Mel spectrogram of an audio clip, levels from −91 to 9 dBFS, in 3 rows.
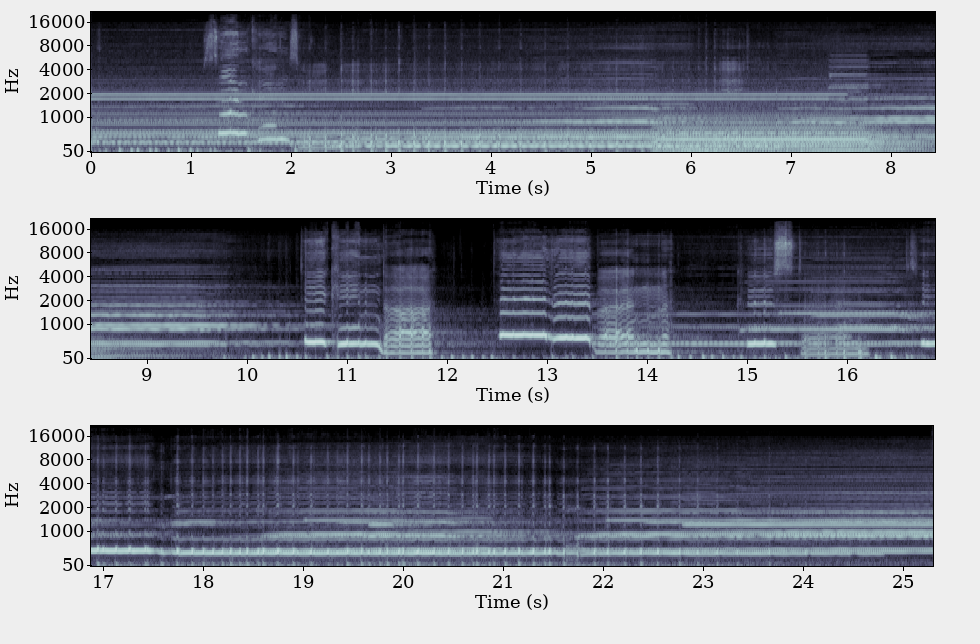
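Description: From 9.73 to 10.69 s the audio runs about 9% fast at unchanged pitch, a jitter buffer speed-up trimming roughly a tenth of a second to reduce delay.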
